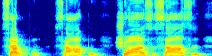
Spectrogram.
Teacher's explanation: प्राचीन श और स तीनों के ही स्थान पर अवधि में सा मिलता है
